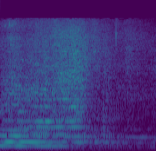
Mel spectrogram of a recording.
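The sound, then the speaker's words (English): A race car on a hot lap, being shaken down before heading to Pike's Peak, roars loudly with a steady high-pitched whine, then gradually fades as it pulls away. No voices are heard. “He's making a hot lap. Let's see what he's got soon. Listen to that thing.”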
